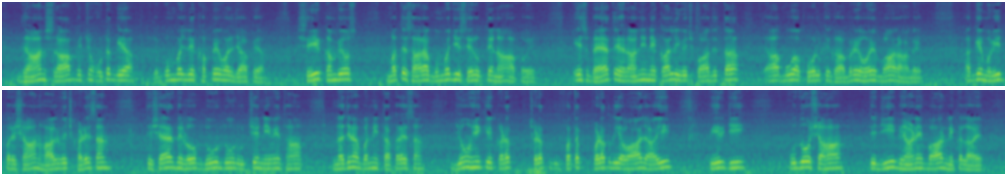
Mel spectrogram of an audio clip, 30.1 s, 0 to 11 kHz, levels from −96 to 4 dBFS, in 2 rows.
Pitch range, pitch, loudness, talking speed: 140-170 Hz, 155 Hz, -19 LUFS, 160 wpm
